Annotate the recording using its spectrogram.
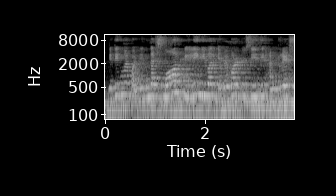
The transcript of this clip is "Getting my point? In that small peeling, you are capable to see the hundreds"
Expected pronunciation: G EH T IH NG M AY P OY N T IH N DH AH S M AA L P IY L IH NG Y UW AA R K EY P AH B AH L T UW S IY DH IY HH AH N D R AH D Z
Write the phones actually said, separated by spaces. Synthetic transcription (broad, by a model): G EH T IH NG M AY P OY T IH N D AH S M AA L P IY L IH NG Y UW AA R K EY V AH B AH L T UW S IY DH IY HH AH N D R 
